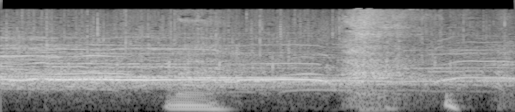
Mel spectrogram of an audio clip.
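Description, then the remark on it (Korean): A loud, steady wash of welcoming crowd cheering and applause from a song runs throughout, with a few short whoops and shouts rising above the noise. “환영의 박수.”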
